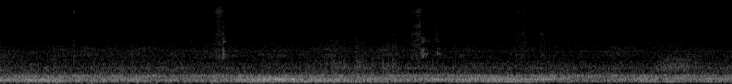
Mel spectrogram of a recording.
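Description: A steady low rumble with a hum runs underneath, like engine or traffic noise. Over it come a few faint scratches of a graphite pencil drawing on paper.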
